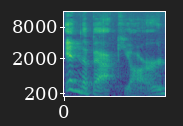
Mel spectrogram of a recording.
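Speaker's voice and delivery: mock dead-serious, matter-of-fact, completely unjoking delivery. Retelling a kindergartner's reply to a question: imitating a dead-serious child. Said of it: "completely serious".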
